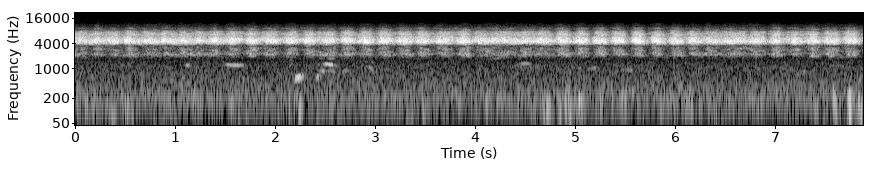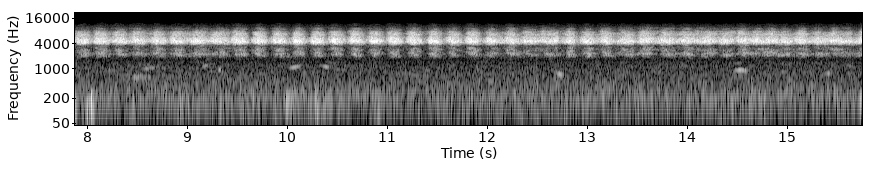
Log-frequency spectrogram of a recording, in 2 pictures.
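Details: Sardinian beach cicadas in summer heat, chorusing by the turquoise sea: a steady shrill buzzing wall, throbbing evenly about two to three times a second throughout, with soft low surf rumble beneath.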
